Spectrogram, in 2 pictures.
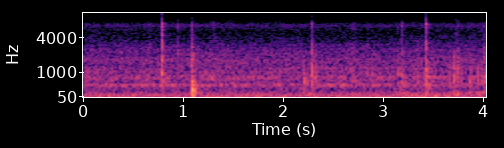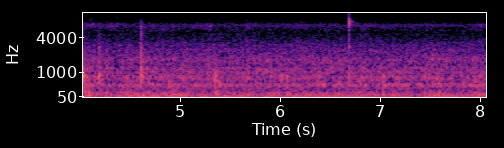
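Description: Light clicks and taps of wires being pushed and fastened into a plastic call point's screw terminals, with one sharper click about a second in, over a steady low hum.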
